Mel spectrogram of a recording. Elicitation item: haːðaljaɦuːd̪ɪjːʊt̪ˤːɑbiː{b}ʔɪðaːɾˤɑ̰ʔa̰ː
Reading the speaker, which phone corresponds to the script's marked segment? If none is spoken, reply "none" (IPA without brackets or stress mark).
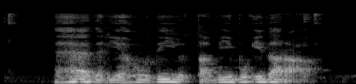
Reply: b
